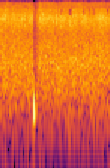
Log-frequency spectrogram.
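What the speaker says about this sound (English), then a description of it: "It's raining cats and dogs." Steady rain falls in the video game Universe For Sale, a continuous even patter with a single soft tap near the start.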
